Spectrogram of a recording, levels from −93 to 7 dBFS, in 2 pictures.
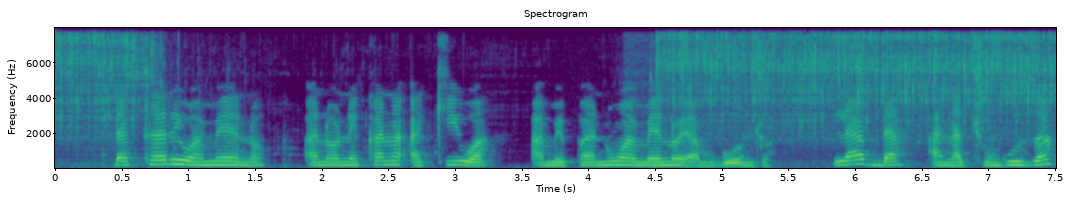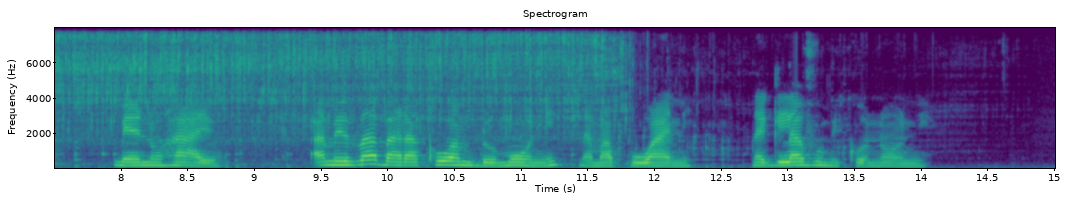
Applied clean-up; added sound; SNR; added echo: none; Sink (filling or washing) / Water tap, faucet; 13 dB; none.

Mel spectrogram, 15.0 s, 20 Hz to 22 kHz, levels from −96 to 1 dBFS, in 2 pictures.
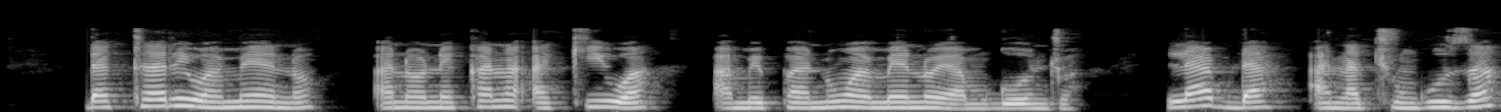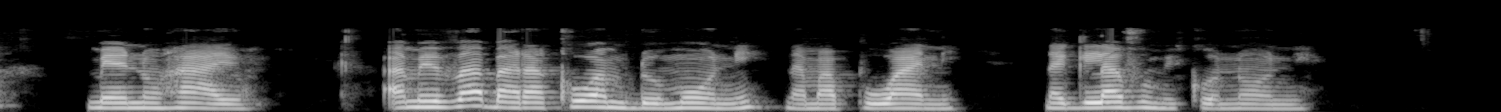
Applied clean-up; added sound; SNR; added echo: none; none; none; none.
